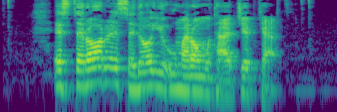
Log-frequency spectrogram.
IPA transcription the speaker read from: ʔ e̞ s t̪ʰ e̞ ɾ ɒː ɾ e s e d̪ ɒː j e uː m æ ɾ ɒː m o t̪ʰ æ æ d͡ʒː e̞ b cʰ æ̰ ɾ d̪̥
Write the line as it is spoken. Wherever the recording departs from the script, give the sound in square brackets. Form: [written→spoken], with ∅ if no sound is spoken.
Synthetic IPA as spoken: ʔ e̞ s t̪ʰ e̞ ɾ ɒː ɾ e s e d̪ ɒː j e uː m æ ɾ ɒː m o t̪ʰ æ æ d͡ʒː e̞ b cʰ æ̰ ɾ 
